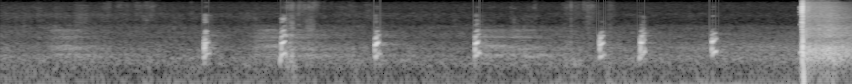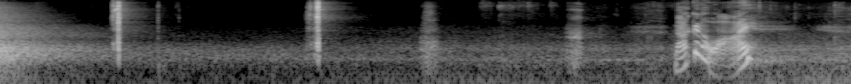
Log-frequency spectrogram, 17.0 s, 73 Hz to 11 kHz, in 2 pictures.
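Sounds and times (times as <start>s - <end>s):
dog barks: 0.5s - 1.0s, 2.0s - 4.0s, 4.7s - 7.2s
shotgun blast with echo: 8.0s - 9.0s.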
